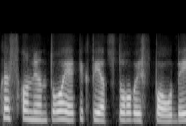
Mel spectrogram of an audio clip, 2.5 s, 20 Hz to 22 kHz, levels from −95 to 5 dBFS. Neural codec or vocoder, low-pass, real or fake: codec, 16 kHz, about 1 kbps, DyCAST, with the encoder's durations; 7.2 kHz; fake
